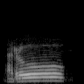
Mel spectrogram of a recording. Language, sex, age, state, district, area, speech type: Assamese, male, 18-30, Assam, Barpeta, rural, conversation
